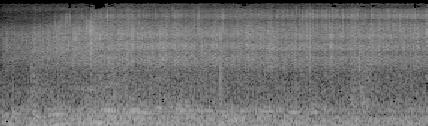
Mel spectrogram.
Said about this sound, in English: And it all comes out on the steaming hot platter. The whole thing smokes up the room and crackles as it comes towards the table.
